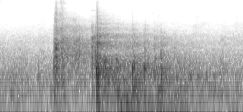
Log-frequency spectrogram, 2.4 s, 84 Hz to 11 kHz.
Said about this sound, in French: Et vers 9 h elle a entendu des explosions comme celle-ci qu'elle a filmée. Uh, j'ai commencé à entendre des explosions, des frappes qui résonnaient très fort.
